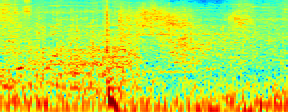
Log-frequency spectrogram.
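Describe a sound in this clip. A game structure explodes with a deep boom.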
